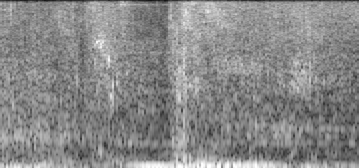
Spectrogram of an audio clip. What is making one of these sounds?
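A deep explosion booms and rumbles.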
